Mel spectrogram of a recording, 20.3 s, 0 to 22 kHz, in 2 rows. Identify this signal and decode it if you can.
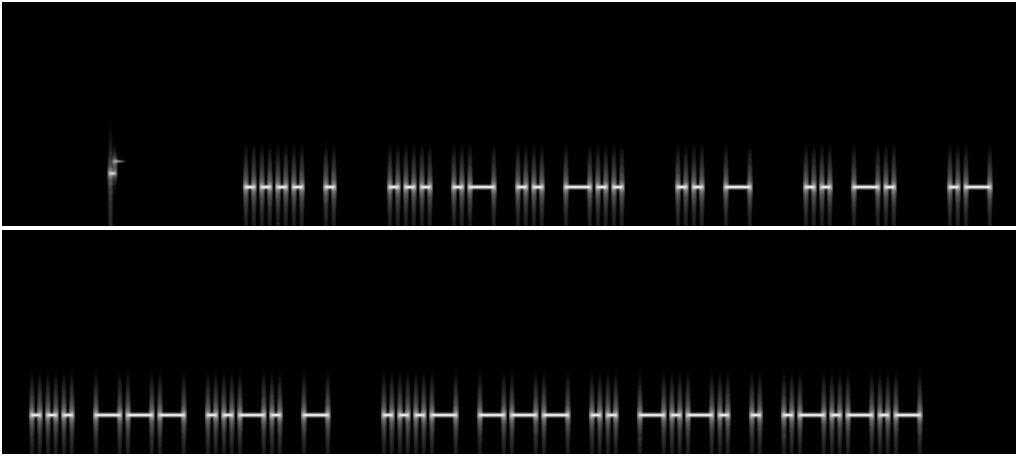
Morse code, heard as a keyed tone, about 15 wpm, 700 Hz. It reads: HE SAID IT IN A SOFT VOICE.
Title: Sentences from Top 1500 Words 15wpm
